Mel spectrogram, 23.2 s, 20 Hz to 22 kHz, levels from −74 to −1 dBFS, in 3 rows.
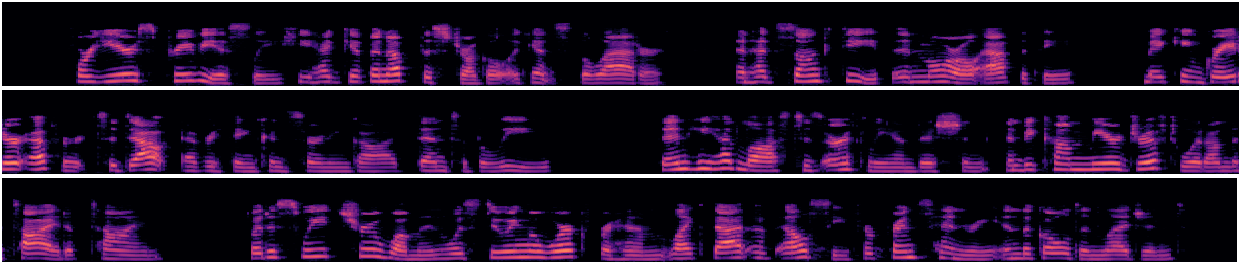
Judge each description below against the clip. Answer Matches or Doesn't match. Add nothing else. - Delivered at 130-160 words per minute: Doesn't match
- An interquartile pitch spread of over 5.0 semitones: Matches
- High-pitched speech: Matches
